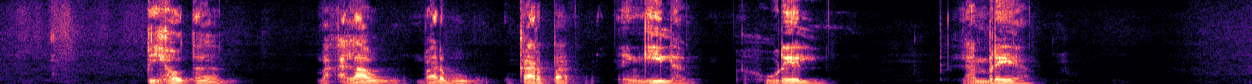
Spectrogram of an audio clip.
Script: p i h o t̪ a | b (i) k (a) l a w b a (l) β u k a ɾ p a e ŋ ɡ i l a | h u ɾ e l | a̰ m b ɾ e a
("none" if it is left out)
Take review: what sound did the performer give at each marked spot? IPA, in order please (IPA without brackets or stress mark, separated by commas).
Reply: a, a, ɾ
